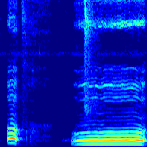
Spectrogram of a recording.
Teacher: ತುಟಿಗಳು ಉ ಅಂದಾಗ ನಮ್ಮ ತುಟಿಗಳು ಓ ಆಕಾರದಲ್ಲಿ ಬರುತ್ತೆ. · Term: ಓಷ್ಠಿಯ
